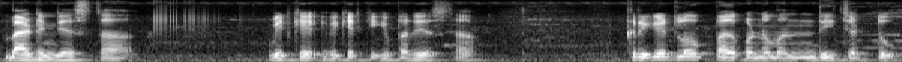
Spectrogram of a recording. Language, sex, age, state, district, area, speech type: Telugu, male, 18-30, Telangana, Ranga Reddy, urban, spontaneous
